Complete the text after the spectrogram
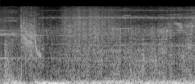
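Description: A fist smashes against a metal hull.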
